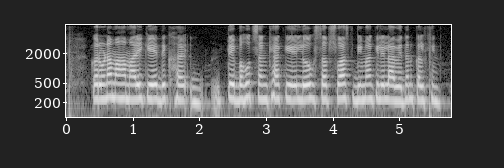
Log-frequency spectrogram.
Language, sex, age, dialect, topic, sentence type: Magahi, female, 56-60, Western, banking, statement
